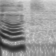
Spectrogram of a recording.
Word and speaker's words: Alyx: Yeah, it's Alex. Because it's Alyx.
